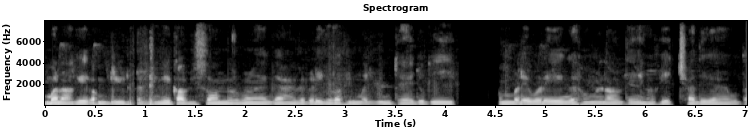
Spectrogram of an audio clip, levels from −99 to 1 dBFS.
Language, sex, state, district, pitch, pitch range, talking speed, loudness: Hindi, male, Uttar Pradesh, Etah, 105 Hz, 100-115 Hz, 195 wpm, -22 LUFS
